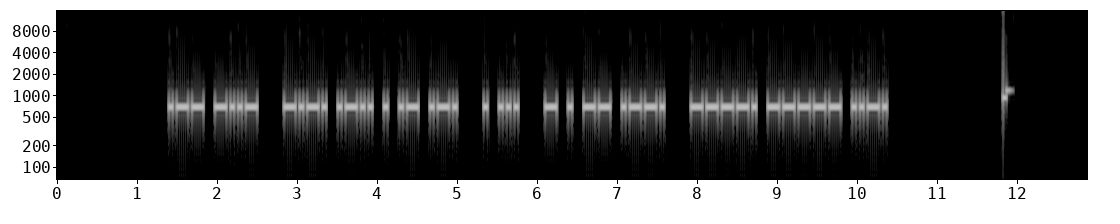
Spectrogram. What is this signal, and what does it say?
Morse code, heard as a keyed tone, about 25 wpm, 700 Hz. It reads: WX CLEAR ES TEMP 90F
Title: Practice QSO - Exchange 2 - Info - 25wpm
